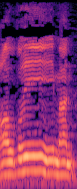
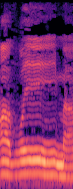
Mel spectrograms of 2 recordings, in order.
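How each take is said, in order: First: The word ends with a final n sound. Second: The word ends with a lengthened a vowel. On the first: The reading continues past this word. "মিম দুই জবর মান" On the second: The reading stops at this word. "থামলে হবে আযীমা"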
